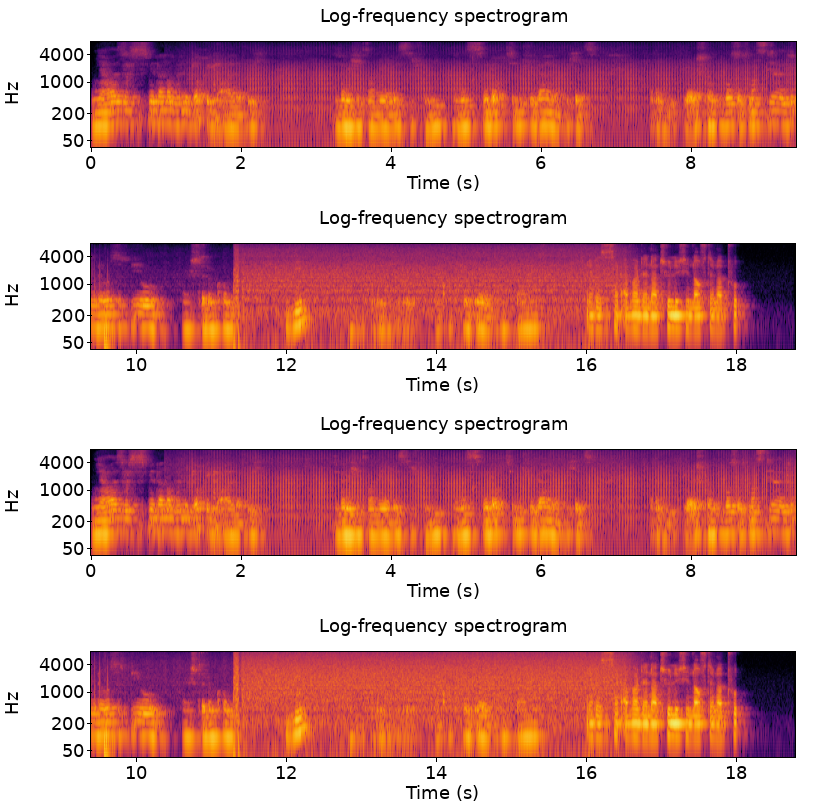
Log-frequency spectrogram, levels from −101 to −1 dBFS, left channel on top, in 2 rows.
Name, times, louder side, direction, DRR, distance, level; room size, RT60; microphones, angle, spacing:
voice 1, 0.0-2.8 3.2-7.2 7.4-11.4 12.9-15.5, right 1 dB, 50° right, 2.6 m, -26 dB
sound 1, 1.0-16.9, right 6 dB, 80° right, 0.8 m, -32 dB
voice 2, 12.0-12.4 16.0-18.0, right 2 dB, 25° right, 0.6 m, -19 dB
13.0 x 8.9 x 4.8 m
head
